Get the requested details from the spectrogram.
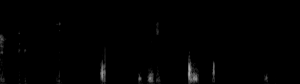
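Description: A young man sips a drink.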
